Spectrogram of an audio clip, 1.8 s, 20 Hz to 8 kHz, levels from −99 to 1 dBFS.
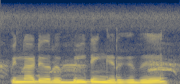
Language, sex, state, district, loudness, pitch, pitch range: Tamil, male, Tamil Nadu, Kanyakumari, -11 LUFS, 130 Hz, 115-135 Hz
